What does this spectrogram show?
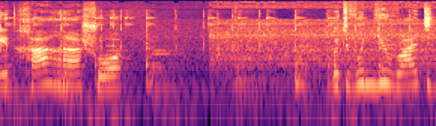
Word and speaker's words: хорошо: And when you phonetically sound it out, it sounds хорошо. That's how you say it, хорошо.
